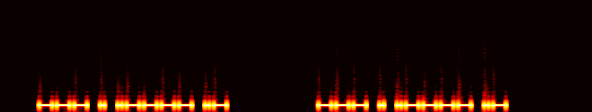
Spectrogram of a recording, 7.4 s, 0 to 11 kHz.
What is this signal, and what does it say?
Morse code, heard as a keyed tone, about 22 wpm, 700 Hz. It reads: OE1A OE1A
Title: DXCC-100 Call Signs - 4 Characters - Repeated 2x - 22wpm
